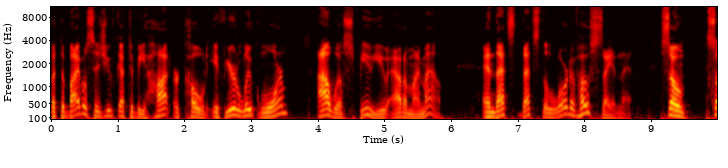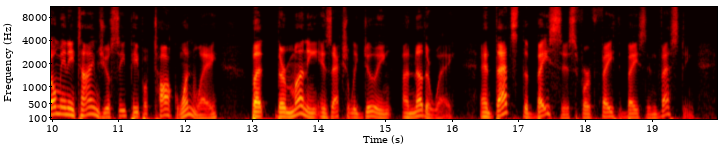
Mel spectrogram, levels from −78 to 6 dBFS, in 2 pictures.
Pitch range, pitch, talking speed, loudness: 105-145 Hz, 120 Hz, 170 wpm, -29 LUFS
